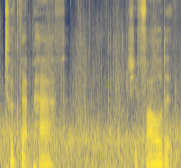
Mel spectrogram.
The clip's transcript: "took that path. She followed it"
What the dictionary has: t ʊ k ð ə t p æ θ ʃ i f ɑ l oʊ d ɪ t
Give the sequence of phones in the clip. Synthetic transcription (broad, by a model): t ʊ k ð ə t p æ θ ʃ i f ɑ l oʊ d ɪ t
